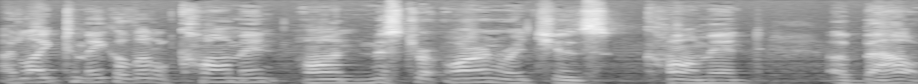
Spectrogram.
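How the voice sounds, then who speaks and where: A man's fairly high voice at a fairly slow pace, with noticeable background noise. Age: 70s. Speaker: cyclist and public commenter. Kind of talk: public meeting comment.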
